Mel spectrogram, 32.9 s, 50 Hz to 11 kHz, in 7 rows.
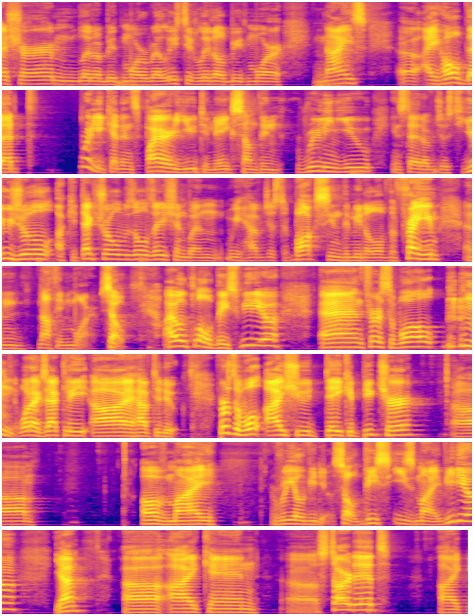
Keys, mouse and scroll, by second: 15.5 click, 16.6 click, 16.8 click, 17.0 click, 17.1 double click, 17.2 click, 17.4 click, 17.5 double click, 17.6 click, 17.8 click, 17.9 double click, 18.0 click, 23.3 click, 24.1 click, 25.3 click, 25.5 double click, 26.2 click, 26.3 click, 26.5 double click, 31.8 space, 32.3 click, 32.5 click, 32.6 double click.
